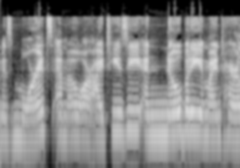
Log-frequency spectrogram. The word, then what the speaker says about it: Moritz: They would say Mortiz or Moris, like Morris. I had never got the Z, but it's okay.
